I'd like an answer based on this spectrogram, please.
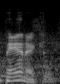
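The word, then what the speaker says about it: Panik: his name is Joe Panic uh Joe no time to panic uh but it's spelled with a k p a n i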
